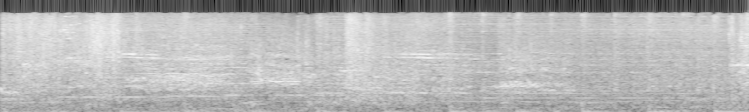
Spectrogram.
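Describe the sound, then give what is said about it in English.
Car chase from a Bourne film, two cars colliding door to door as a police cruiser spins out and is shoved along a barrier: a continuous loud wash of roaring engines, skidding tires and crunching impacts. “The two cars go door to door as they try to take each other out. The cruiser gets spun around, mounts a concrete barrier, and gets pushed towards stationary traffic.”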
